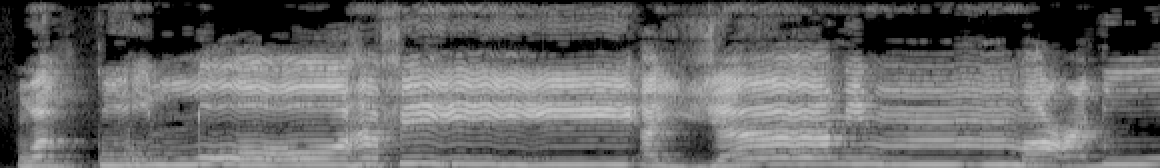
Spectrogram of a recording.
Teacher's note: ذال نرمی سے ادا کریں گے، را کے اوپر پیش، پہلے را کو پڑھنا ہے پر یعنی موٹا، منہ اور آواز کو کھول کر۔ نیکسٹ ہمارے پاس لام آف اللہ سے پہلے حرف کے اوپر پیش ہے، تو اس لام آف اللہ کو موٹا پڑھا جائے گا اپنی منہ اور آواز کو کھول کر۔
